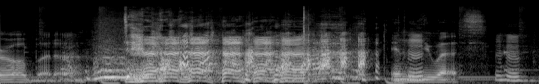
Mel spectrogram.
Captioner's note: laughter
